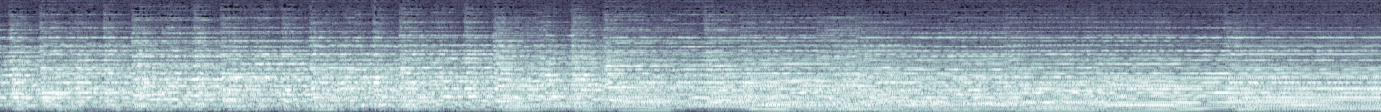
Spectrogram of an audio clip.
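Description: Pipe organ playing a full, steady passage of sustained chords, with deep bass notes coming in strongly about fifteen seconds in.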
